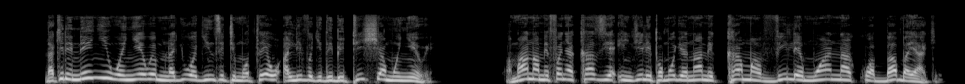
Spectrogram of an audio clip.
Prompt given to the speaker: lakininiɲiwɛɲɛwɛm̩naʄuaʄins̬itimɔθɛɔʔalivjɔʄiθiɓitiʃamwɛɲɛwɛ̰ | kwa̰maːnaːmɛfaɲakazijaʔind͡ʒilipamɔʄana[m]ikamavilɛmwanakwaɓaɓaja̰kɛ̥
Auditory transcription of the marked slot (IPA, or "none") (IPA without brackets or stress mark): m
